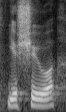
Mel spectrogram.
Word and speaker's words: Yeshua: time that that's what Yeshua did Jesus as you would say his name in English Yeshua or salvation of God as you would say it in Hebrew but it was these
